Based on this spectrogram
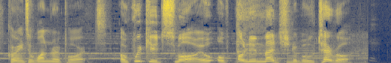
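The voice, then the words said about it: Put-on London accent. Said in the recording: “let me do an authentic, like, London 1800s accent ... that's like an authentic London accent”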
